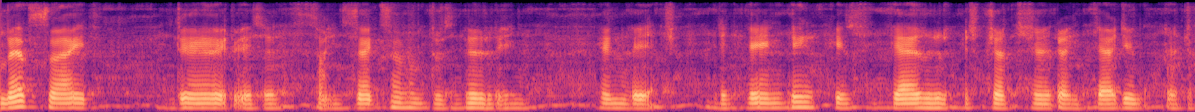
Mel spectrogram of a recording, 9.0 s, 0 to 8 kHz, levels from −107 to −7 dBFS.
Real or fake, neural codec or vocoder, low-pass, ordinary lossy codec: fake; autoencoder, 22.05 kHz, a latent of 192 numbers a frame, VITS, trained on one speaker; 7.2 kHz; none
